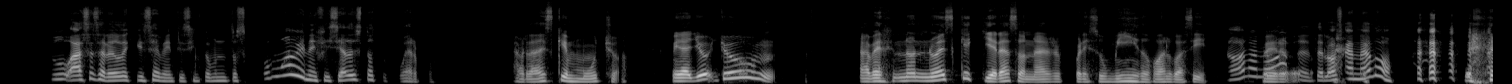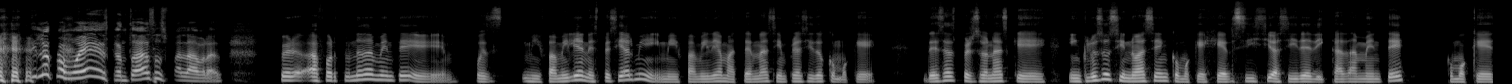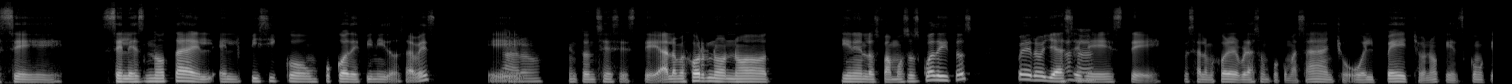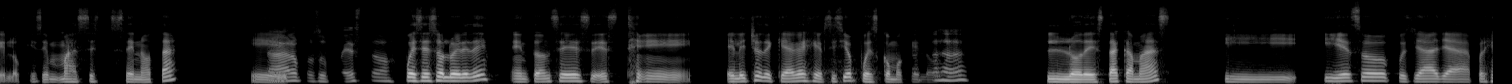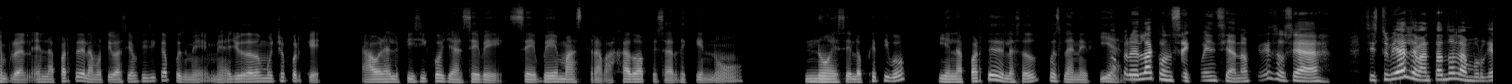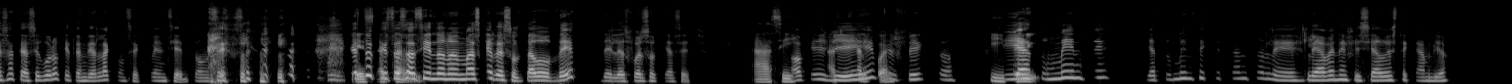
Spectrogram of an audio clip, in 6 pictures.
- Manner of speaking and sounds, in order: other background noise; laugh; laughing while speaking: "este"; laugh; laughing while speaking: "Entonces"
- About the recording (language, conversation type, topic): Spanish, podcast, ¿Qué pequeños cambios te han ayudado más a desarrollar resiliencia?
